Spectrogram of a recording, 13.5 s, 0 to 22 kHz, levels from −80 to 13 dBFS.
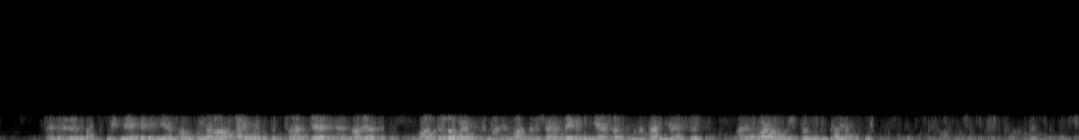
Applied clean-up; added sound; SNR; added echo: neural separator model SepFormer DNS4.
